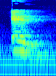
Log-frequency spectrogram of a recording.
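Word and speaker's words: elles: date feminine that is L again S is silent as I told you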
